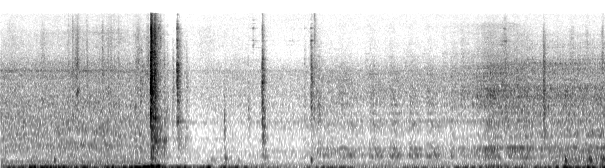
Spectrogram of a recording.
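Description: Clicks and one loud bang about a second and a half in, as of a tractor cab door being shut, over a diesel engine running; the engine rumble grows again near the end.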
